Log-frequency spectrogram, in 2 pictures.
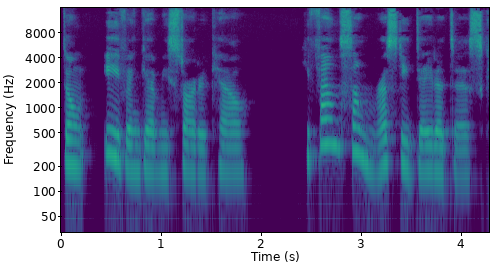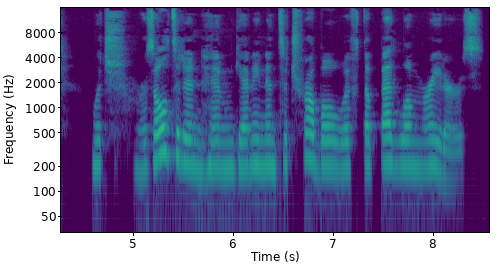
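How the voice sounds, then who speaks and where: A woman's voice: medium pitch, unhurried, close to an everyday voice. Field: fan audio drama. Figure: a woman voicing a fussy fatherly alien saloon owner. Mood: scolding. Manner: scolding, protective, calls others kid.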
